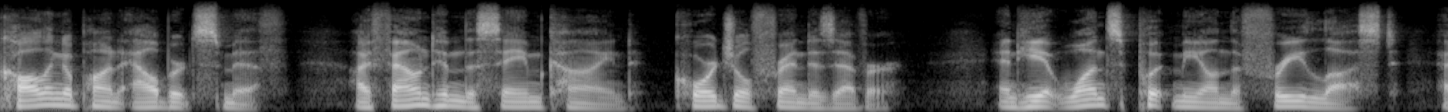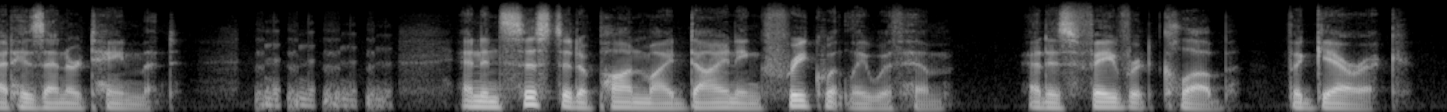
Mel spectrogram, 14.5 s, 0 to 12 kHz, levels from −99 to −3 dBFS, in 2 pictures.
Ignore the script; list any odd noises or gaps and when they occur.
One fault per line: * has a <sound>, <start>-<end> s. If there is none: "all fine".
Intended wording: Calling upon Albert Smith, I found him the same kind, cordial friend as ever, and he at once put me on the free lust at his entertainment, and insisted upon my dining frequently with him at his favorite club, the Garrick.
* has a laugh, 8.5-9.2 s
